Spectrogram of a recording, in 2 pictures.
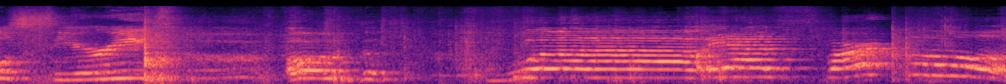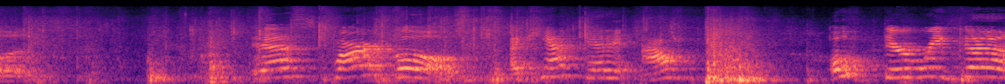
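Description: A young girl's high-pitched voice, excited talking and drawn-out exclamations, with a few short knocks from the cardboard shipping box she is opening.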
